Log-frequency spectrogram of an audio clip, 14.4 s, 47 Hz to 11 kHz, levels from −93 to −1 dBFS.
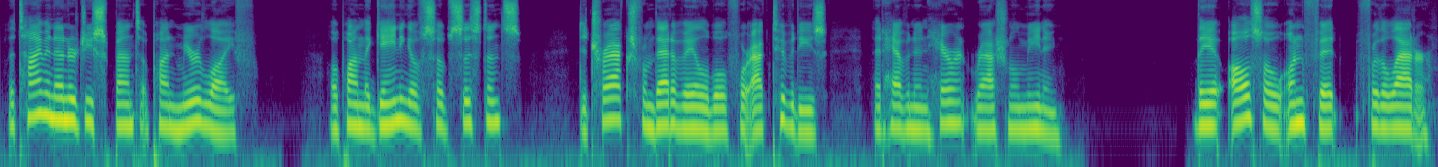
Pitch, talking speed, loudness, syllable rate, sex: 180 Hz, 130 wpm, -18 LUFS, 5.0 syllables/s, female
